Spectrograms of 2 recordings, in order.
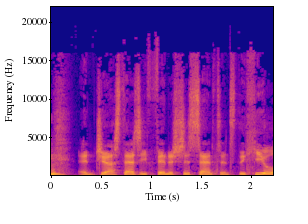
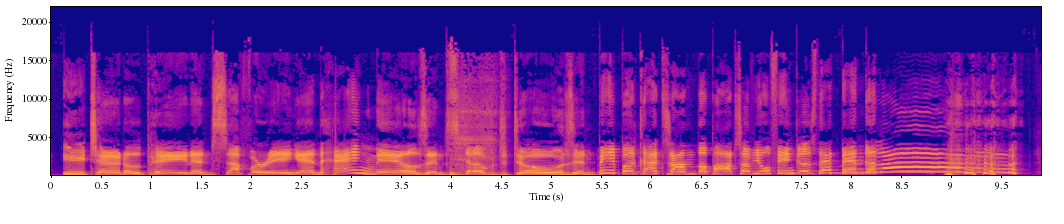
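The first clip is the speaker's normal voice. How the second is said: very high ghostly wail, long and drawn out; 11 semitones higher than usual. A spirit flies down to the barbarian, in a wailing spirit voice. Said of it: "a spirit flew down to the barbarian and wailed".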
